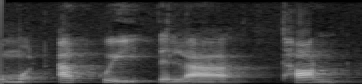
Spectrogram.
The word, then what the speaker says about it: Chthon: quỷ tên là Thon, lại phải đánh vần lại lần nữa là Chthon, nhưng mà cái âm CH trong tiếng Anh nó câm. Mình rất muốn đọc là Chthon hoặc Chthon bởi vì nghe nó hay hơn, nhưng mà thực sự cái tên này chỉ đọc là Thon thôi.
